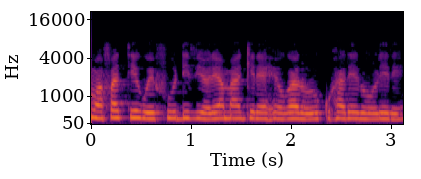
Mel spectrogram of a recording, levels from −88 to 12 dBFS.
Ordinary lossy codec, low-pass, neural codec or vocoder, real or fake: none; none; none; real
